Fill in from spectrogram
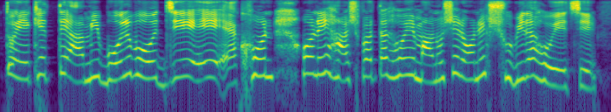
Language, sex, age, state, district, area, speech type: Bengali, female, 18-30, West Bengal, Purba Medinipur, rural, spontaneous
